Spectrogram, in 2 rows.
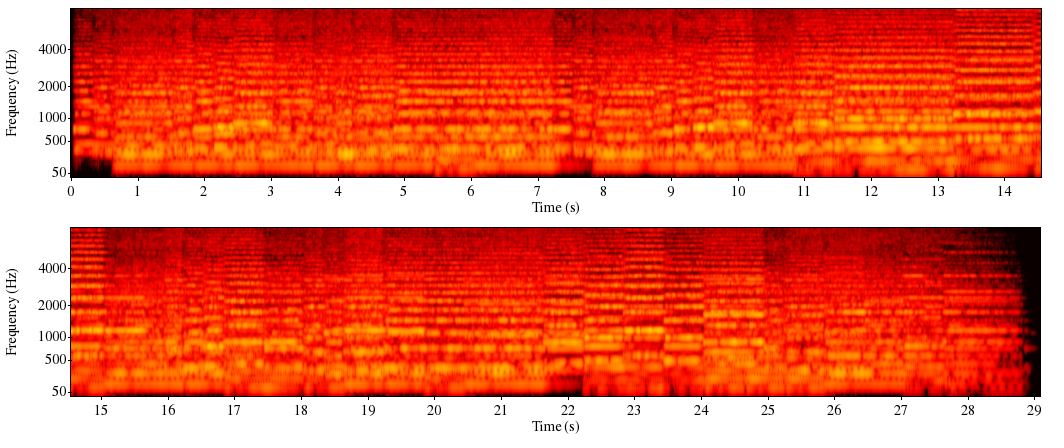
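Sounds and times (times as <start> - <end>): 
Scottish waltz music: 0.0 - 29.0.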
